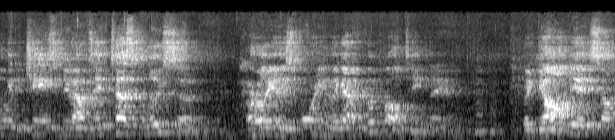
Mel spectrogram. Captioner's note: laughter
